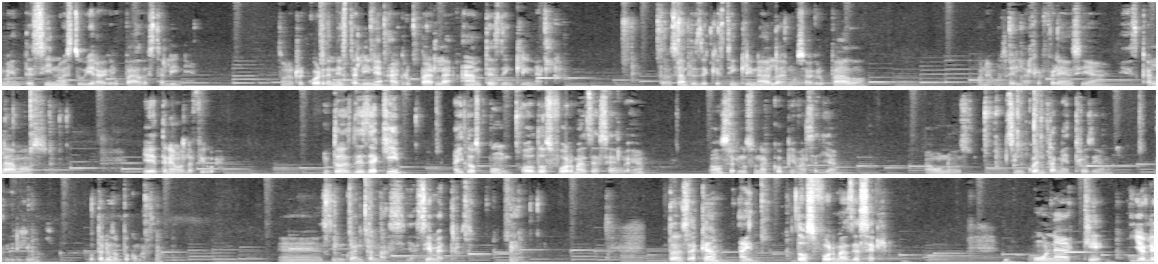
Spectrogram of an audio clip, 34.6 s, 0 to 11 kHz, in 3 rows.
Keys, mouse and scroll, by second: 1.3 middle click, 2.2 middle click, 3.8 ctrl+z, 4.1 ctrl+z, 5.4 q, 6.1 Left, 6.5 Right, 6.7 Left, 7.0 click, 7.7 click, 9.2 click, 10.0 s, 10.4 click, 11.5 click, 11.8 middle click, 11.8 space, 12.1 click, 12.3 middle click, 14.0 middle click, 15.1 click, 15.8 shift+middle click, 16.4 middle click, 16.9 click, 18.7 shift+middle click, 21.3 KP_5, 21.6 KP_0, 21.8 KP_Enter, 23.8 click, 26.2 KP_5, 26.5 KP_0, 26.7 KP_Enter, 28.1 space, 28.3 click, 29.9 shift+middle click.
